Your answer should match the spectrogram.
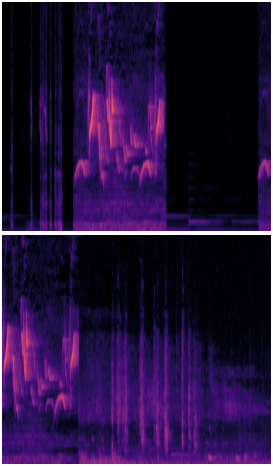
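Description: Songbirds chirping in quick, repeated, arching high calls, in two bursts of about two seconds with a short silence between. After that comes a steady outdoor background with light clicks and knocks.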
